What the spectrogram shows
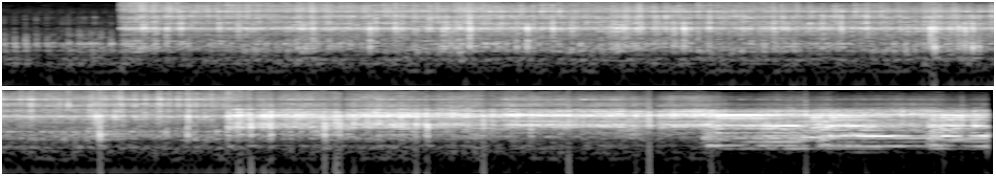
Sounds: Music, inside a small room

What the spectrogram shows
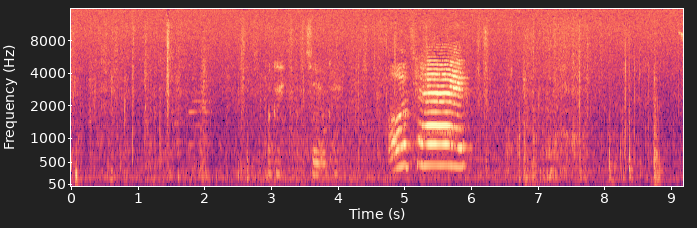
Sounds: inside a small room, Speech

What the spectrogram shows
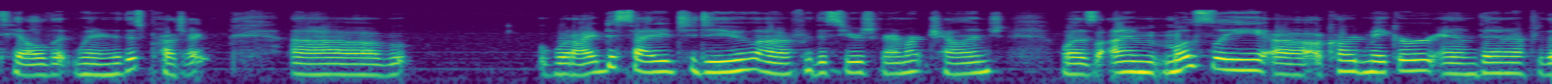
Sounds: Speech

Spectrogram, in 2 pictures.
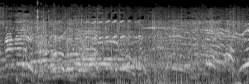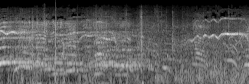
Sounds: Speech

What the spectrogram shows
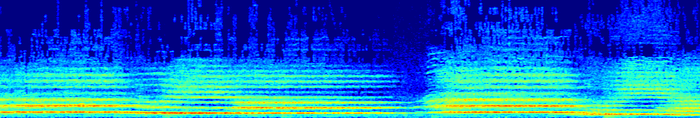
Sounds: singing choir

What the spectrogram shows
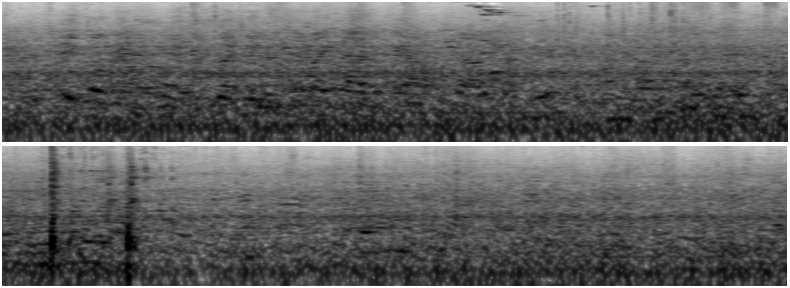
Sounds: Speech, Spray

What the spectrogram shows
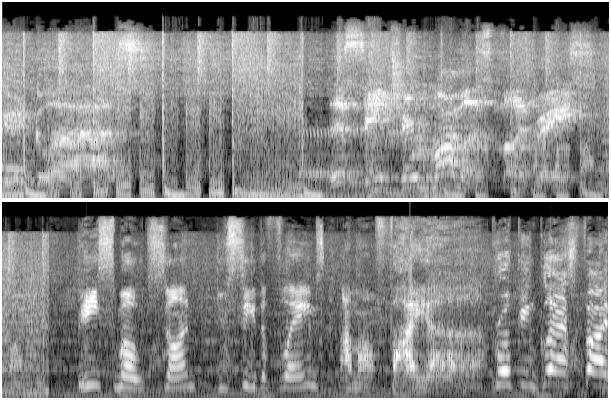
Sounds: Speech, Music

